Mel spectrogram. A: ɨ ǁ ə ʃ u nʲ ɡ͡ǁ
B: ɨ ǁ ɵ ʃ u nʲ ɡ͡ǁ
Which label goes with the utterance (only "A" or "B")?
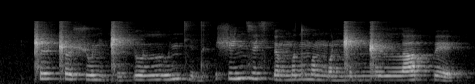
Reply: B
